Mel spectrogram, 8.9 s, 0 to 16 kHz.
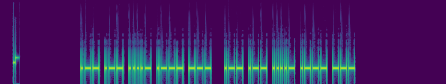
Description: Morse code, heard as a keyed tone, about 30 wpm, 700 Hz. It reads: WW4JO WW4JO
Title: USA Call Signs Repeated 2x 30wpm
